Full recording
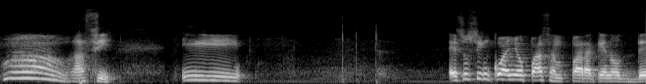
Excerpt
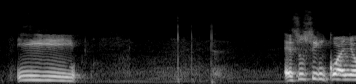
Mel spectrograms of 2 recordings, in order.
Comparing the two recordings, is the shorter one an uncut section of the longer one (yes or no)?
yes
